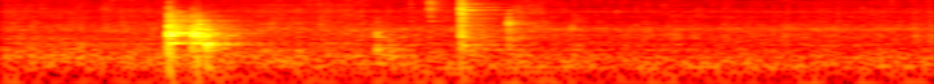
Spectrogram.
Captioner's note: food simmering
